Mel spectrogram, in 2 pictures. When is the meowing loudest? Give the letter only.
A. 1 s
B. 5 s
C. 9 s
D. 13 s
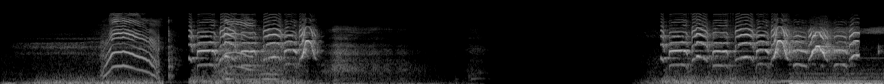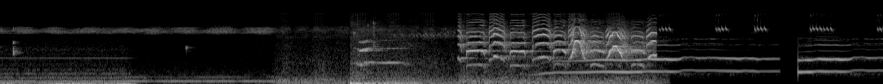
A.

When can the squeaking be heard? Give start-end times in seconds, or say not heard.
1.9-3.2, 6.6-8.6, 13.4-15.4.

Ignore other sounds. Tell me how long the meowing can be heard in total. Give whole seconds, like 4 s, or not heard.
5 s.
